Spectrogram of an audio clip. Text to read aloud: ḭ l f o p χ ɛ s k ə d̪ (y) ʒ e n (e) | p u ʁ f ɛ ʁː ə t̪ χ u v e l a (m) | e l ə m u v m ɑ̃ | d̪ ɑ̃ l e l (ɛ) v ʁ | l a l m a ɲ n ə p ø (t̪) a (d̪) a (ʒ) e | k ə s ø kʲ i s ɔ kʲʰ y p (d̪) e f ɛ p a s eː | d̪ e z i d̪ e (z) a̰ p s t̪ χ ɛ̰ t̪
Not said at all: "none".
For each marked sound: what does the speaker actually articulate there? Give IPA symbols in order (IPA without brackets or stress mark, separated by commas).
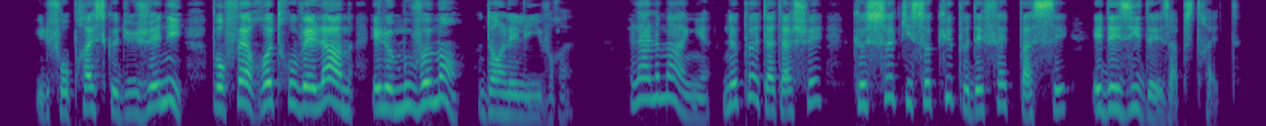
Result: y, i, m, i, t̪, t̪, ʃ, d̪, z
